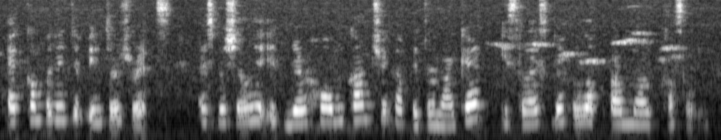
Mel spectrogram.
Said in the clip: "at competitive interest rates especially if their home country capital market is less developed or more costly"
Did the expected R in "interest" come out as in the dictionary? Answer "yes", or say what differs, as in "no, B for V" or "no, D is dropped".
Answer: no, R is dropped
